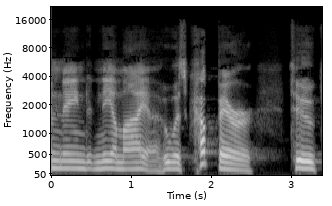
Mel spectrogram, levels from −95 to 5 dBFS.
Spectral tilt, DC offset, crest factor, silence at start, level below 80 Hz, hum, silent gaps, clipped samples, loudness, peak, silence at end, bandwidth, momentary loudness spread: -6.5 dB/octave; under 0.1%; 20 dB; 0 s; -66 dBFS; none; none; under 0.1%; -22 LUFS; -2 dBFS; 0.1 s; 13 kHz; 6 LU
